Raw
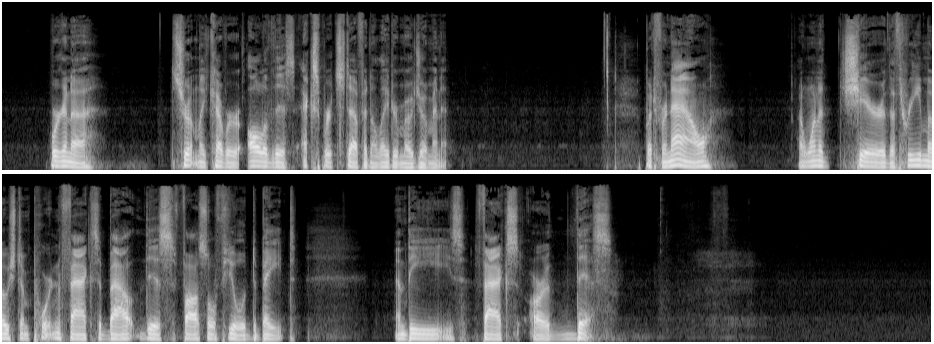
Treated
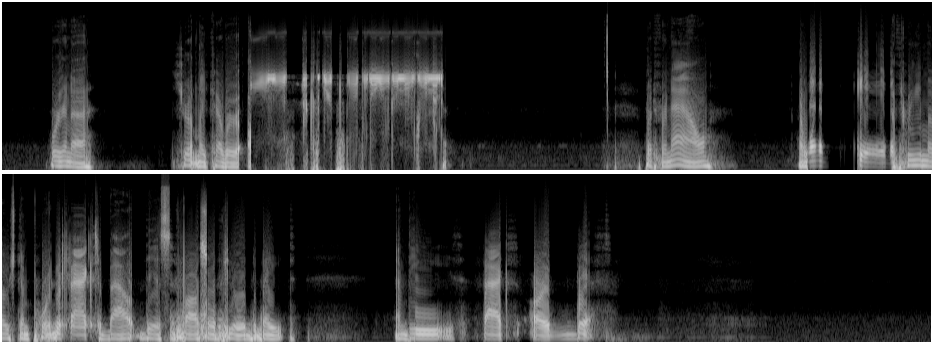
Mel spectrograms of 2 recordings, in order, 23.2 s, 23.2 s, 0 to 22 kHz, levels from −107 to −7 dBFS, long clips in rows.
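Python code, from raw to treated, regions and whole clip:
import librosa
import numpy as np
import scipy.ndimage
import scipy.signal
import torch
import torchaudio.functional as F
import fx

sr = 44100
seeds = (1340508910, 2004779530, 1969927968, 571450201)

y = fx.chain(x, sr, fx.lowpass(hz=5500.0, slope=24),
    fx.upward_expand(threshold_db=-51.0, expansion=1.5), at=(1.11, 2.3))
y = fx.chain(y, sr, fx.over_compress(threshold_db=-27.0, ratio=-1.0),
    fx.freq_invert(carrier_hz=3500), at=(3.11, 5.52))
y = fx.chain(y, sr, fx.dead_time(dead_ms=0.25),
    fx.double_bandpass(hz=1300.0, octaves=2.4),
    fx.transient(attack_db=11, sustain_db=-10), at=(10.07, 11.14))
y = fx.chain(y, sr, fx.resample_bad(factor=4, down='filtered', up='hold'),
    fx.cabinet(low_hz=380.0, low_slope=12, high_hz=4400.0, hz=(410.0, 730.0, 1900.0, 3200.0), db=(8, -7, 6, 4)),
    fx.env_flatten(amount_pct=50), at=(12.31, 12.85))
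y = fx.chain(y, sr, fx.bandpass_q(hz=260.0, q=0.57),
    fx.air_absorb(metres=55.0),
    fx.pre_swell(db_per_s=60.0), at=(13.73, 15.15))
y = fx.chain(y, sr, fx.bandpass_edges(low_hz=210.0, high_hz=2000.0),
    fx.transformer_sat(knee_hz=760.0), at=(16.79, 19.18))
y = fx.wiener(y, sr, points=41)
y = fx.low_shelf(y, sr, hz=72.0, db=6.0)
y = fx.over_compress(y, sr, threshold_db=-25.0, ratio=-1.0)
y = F.gain(torch.from_numpy(y), -8.0).numpy()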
